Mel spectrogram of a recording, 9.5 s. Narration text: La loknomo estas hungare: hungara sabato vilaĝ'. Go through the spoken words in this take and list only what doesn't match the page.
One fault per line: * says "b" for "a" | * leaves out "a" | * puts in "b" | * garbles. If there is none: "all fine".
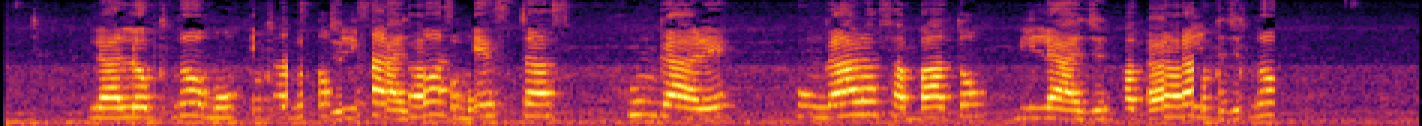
* garbles
* garbles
